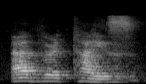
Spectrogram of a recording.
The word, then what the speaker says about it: advertise: Generalmente aunque no siempre se pronuncia Z como un zumbido Z como adverti verdad no es es Z advertise y aquí es assessment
